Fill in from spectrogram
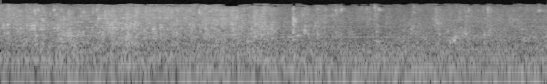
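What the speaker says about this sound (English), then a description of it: "I'm just going to take this rainwater and put it into these buckets that need to be filled up." Collected rainwater is poured into buckets, giving a steady, faint wash of splashing and trickling liquid that runs continuously without pause.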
